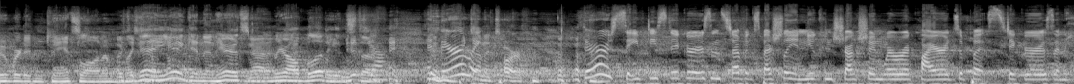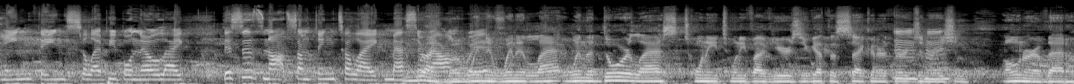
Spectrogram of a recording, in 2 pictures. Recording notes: We interviewed for over 2 hours at the Contractors Network LIVE event in Spring TX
